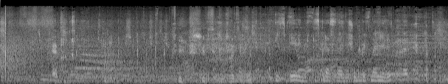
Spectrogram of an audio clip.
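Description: A man speaks over a loudspeaker in a large echoing hall.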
